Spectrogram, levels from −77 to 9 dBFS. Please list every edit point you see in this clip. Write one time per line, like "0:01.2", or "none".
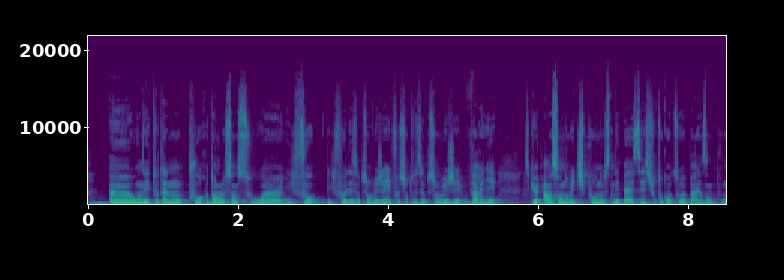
none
